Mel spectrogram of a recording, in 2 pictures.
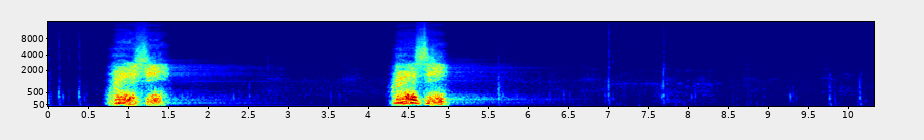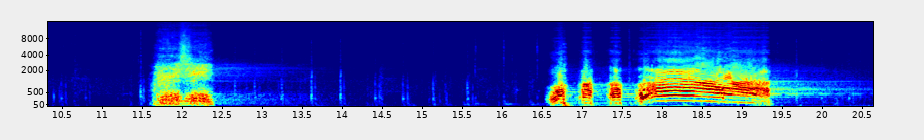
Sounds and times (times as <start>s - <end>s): Outside, urban or manmade: 0.0s - 20.6s
Speech: 0.7s - 1.9s, 4.3s - 5.4s, 11.6s - 13.0s.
